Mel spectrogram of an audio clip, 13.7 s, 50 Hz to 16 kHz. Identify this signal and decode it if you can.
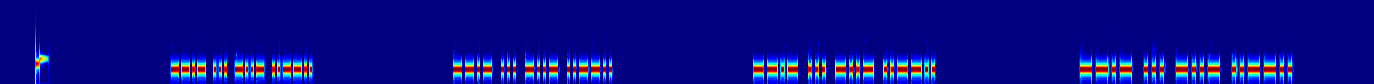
Morse code, heard as a keyed tone, about 38 wpm, 700 Hz. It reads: QSX? QSX? QSX? QSX?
